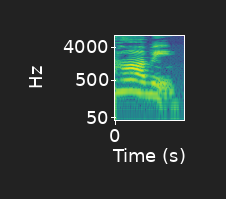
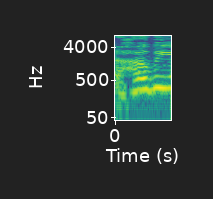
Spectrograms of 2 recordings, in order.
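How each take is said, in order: First: The first vowel sounds like 'ah'. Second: The first vowel sounds like 'oh'. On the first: A well-known crafter says it this way. "she says Hobby" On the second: Most people say it this way. "I've always said it Hobie"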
